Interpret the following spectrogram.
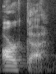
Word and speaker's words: ARCA: And by the way, Jay, I have to correct you. It's ARCA. ARCA. That's how you pronounce that.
